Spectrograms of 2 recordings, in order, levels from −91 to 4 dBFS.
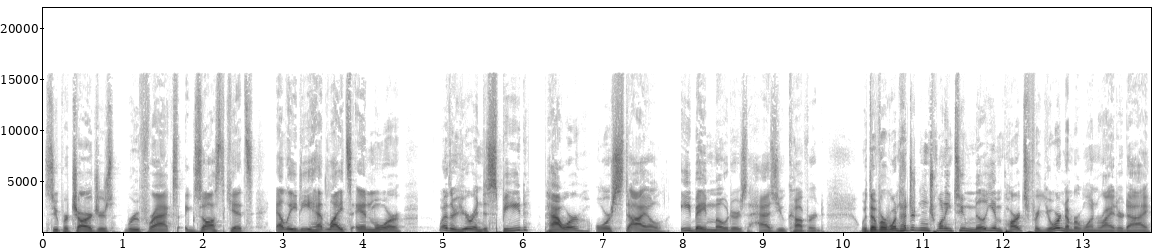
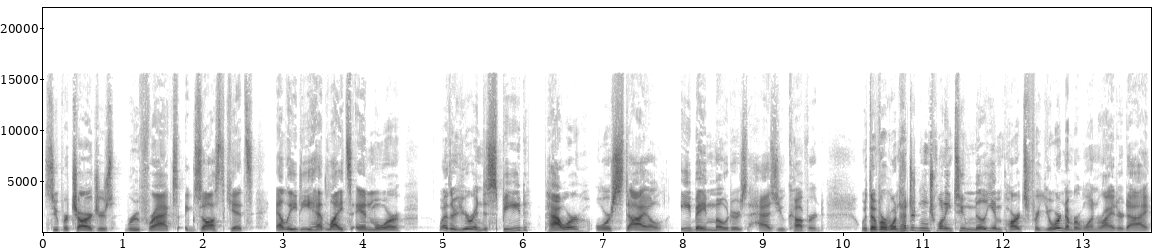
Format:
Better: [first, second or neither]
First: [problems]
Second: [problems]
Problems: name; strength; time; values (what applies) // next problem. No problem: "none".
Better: first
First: none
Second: thin; somewhat; fading below 350 Hz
